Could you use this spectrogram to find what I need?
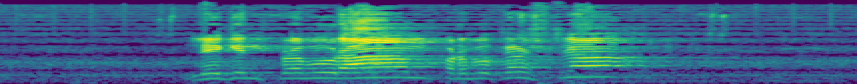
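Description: An elderly man speaks into a microphone over loudspeakers, in an echoing open space.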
